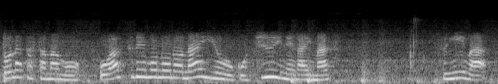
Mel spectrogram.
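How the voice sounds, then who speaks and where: A woman's voice: high-pitched, animated, moderate pace, lo-fi sound. A woman reading scripted tram announcements in a polite, carefully enunciated manner. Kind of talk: scripted recorded onboard announcement. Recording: noisy field recording of tram speaker. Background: tram running noise.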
